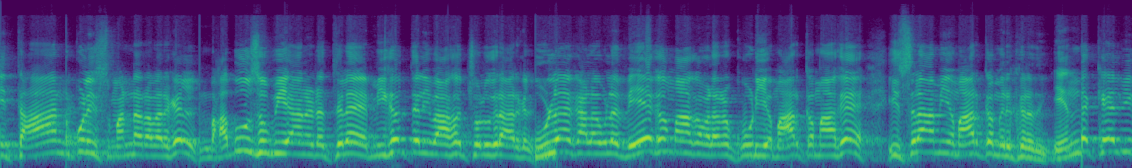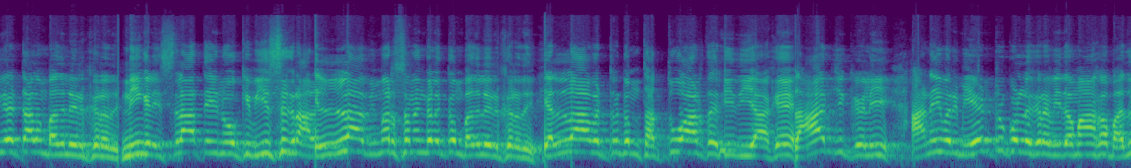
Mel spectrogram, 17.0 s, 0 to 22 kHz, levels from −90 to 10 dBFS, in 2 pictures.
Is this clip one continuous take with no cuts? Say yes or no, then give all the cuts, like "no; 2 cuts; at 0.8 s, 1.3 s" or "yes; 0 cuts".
no; 3 cuts; at 4.0 s, 12.6 s, 14.4 s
